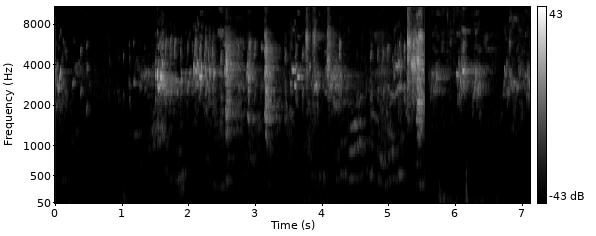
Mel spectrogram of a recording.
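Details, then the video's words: Budgerigars chattering while eating; rapid mixed warbles, chirps and squawky notes, with a sharp burst before a short pause and some soft knocking sounds. "𝑪𝒖𝒕𝒆 𝑩𝒖𝒅𝒈𝒊𝒆𝒔' 𝑪𝒉𝒊𝒓𝒑𝒊𝒏𝒈 𝑺𝒐𝒖𝒏𝒅𝒔 𝑾𝒉𝒊𝒍𝒆 𝑬𝒂𝒕𝒊𝒏𝒈"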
